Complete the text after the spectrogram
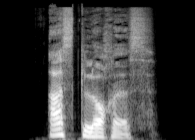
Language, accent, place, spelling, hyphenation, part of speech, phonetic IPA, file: German, Germany, Berlin, Astloches, Ast‧lo‧ches, noun, [ˈastˌlɔxəs], De-Astloches.ogg
- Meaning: genitive singular of Astloch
